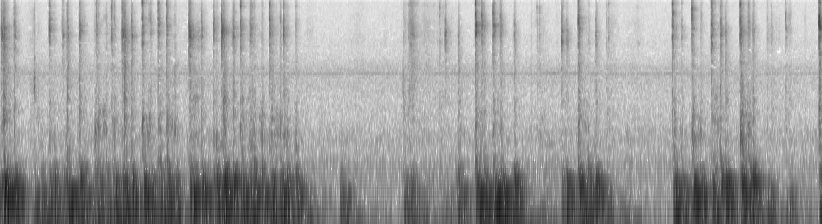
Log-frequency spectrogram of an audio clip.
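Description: Fingertips and long nails type on the plastic keys of a black laptop keyboard. Rapid, dense clicking taps, each with a soft low thud and a short bright tick, pause briefly around the fourth second and again near the seventh before resuming.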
